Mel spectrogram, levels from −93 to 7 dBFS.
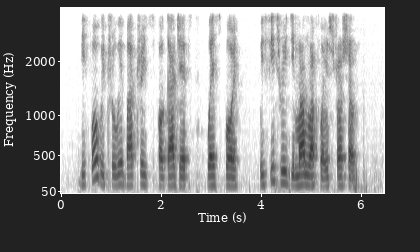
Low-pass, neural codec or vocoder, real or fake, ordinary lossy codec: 3.6 kHz; codec, 16 kHz, 16 kbps, FreqCodec, smaller model; fake; none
